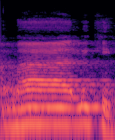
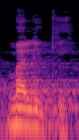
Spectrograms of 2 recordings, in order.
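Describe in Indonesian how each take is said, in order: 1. Vokal pertama dibaca panjang. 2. Vokal pertama dibaca pendek. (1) "Kalau kita biasanya baca Maliki" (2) "Tapi ada riwayat Maliki"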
